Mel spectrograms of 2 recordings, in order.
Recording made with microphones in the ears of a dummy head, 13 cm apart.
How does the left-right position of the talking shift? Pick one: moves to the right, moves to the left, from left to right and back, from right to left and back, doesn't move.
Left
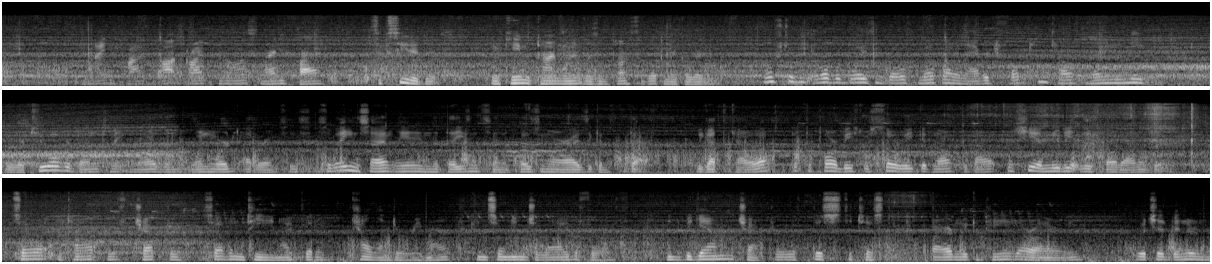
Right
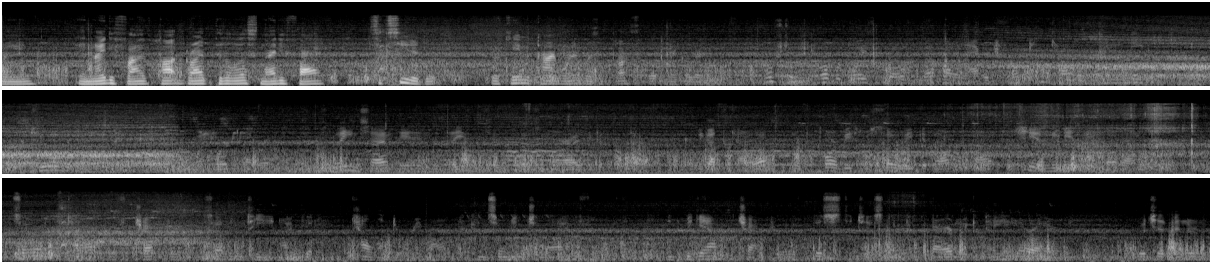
moves to the left.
